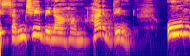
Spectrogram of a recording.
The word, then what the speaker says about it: ओम: ओम तीन अक्षरों आ, उ और म से मिलकर बना है।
